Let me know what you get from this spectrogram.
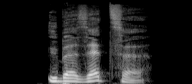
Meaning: inflection of übersetzen: 1. first-person singular present 2. first/third-person singular subjunctive I 3. singular imperative
- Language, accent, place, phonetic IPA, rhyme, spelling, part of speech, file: German, Germany, Berlin, [ˌyːbɐˈzɛt͡sə], -ɛt͡sə, übersetze, verb, De-übersetze.ogg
